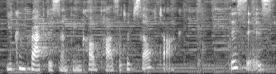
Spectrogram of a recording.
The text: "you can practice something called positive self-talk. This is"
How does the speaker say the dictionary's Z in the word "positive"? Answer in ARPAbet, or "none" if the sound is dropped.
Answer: Z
